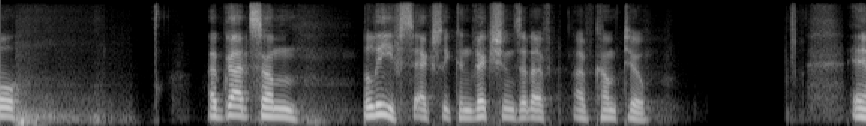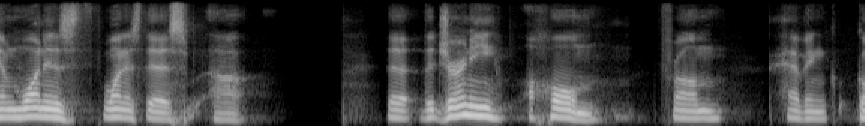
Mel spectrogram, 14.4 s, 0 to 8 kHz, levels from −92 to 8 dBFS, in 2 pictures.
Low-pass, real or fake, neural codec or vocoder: 7.2 kHz; fake; codec, 16 kHz, 0.8 kbps, ZipCodec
